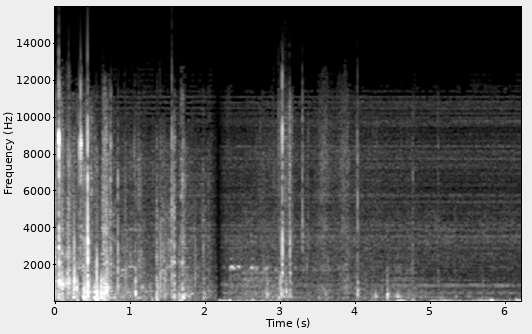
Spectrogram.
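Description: Footsteps crunching over rough lava rock and brush. About two seconds in they cut off, leaving faint wind rumble on the microphone and a few small knocks.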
